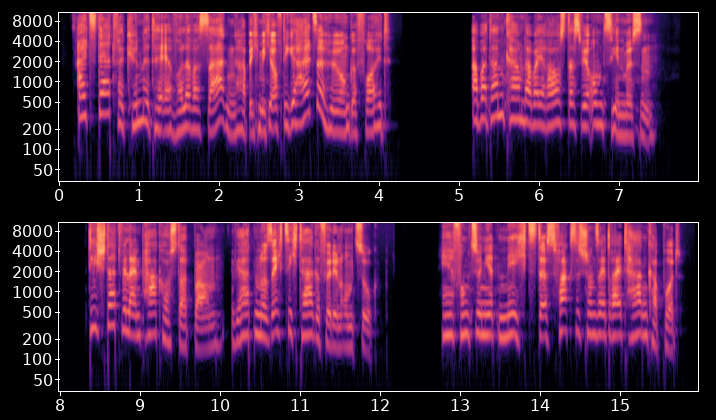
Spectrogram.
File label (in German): Voiceover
